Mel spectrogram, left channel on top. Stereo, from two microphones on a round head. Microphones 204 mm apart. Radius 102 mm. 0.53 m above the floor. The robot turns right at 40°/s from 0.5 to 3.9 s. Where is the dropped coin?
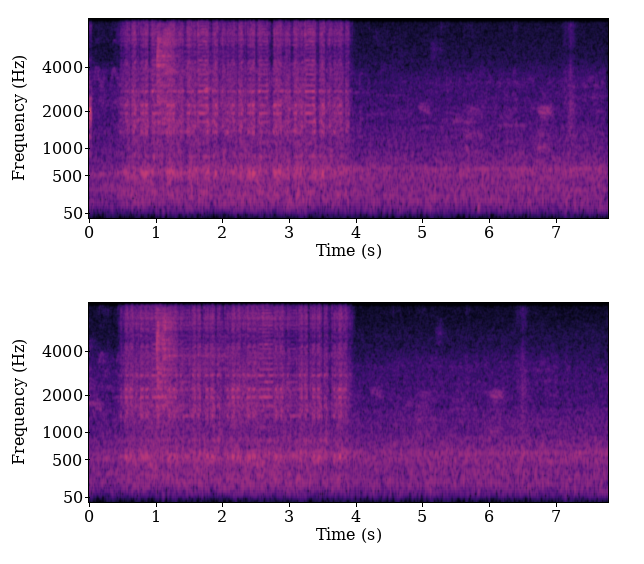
40° right (ahead or behind), 9.5 m; by 2.1 s 85° right, 9.5 m.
